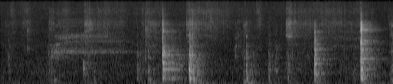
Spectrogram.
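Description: Stroopwafel dough being mixed back together in a bowl, with a series of close clinks and scrapes of a utensil against the bowl at an uneven rhythm, without any talk.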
